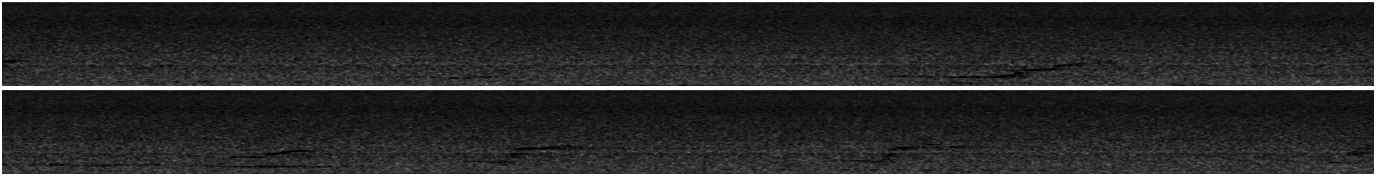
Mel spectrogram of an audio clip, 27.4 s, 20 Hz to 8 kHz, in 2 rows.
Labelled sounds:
10.6	10.9	humpback whale, 0.80 to 0.86 kHz
16.4	16.8	humpback whale, 0.80 to 0.93 kHz
18.8	19.3	humpback whale, 0.86 to 1.1 kHz
22.6	22.9	humpback whale, 0.86 to 1.0 kHz

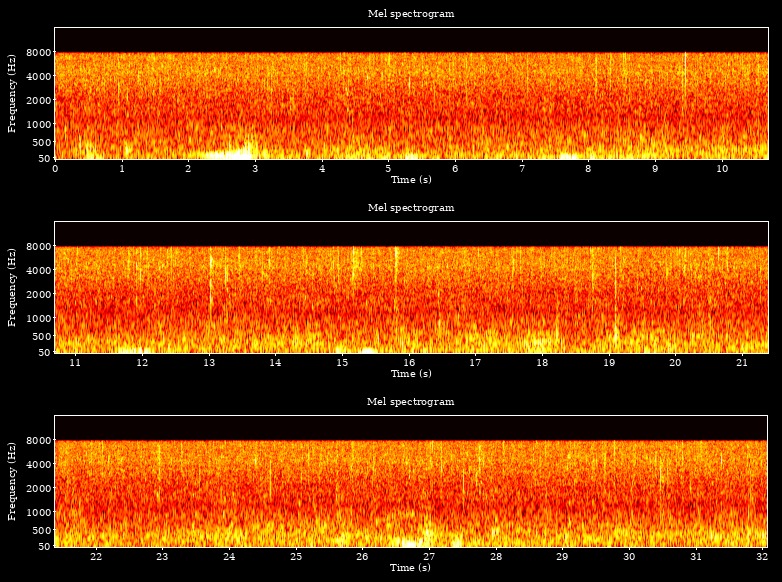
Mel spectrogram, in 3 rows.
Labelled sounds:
26.5	26.8	humpback whale, 0.88 to 1.0 kHz

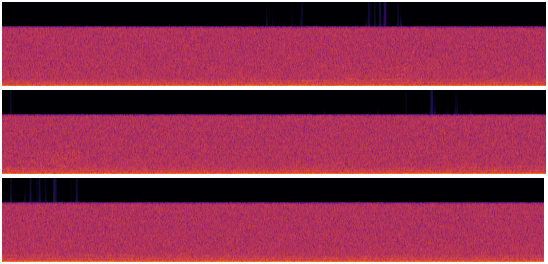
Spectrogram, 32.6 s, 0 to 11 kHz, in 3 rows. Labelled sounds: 6.9	8.1	killer whale, 0.83 to 1.1 kHz

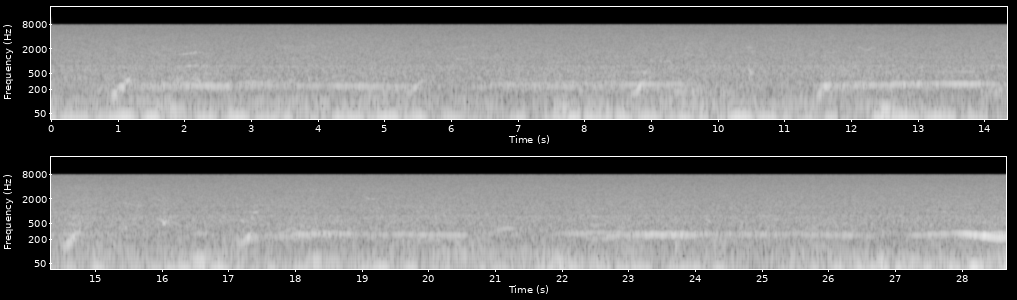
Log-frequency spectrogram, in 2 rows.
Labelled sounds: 1.9	2.3	humpback whale, 1.4 to 1.7 kHz

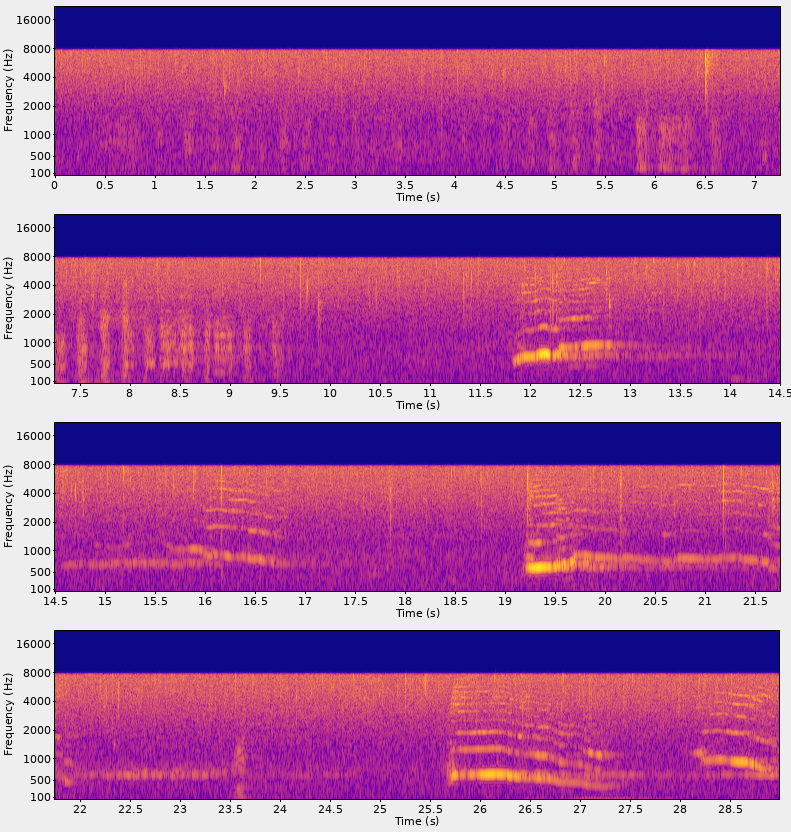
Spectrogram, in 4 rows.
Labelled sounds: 11.9	12.9	humpback whale, 0.78 to 4.8 kHz
15.0	16.8	humpback whale, 0.78 to 4.5 kHz
19.2	21.7	humpback whale, 0.78 to 4.8 kHz
25.7	27.4	humpback whale, 0.78 to 3.8 kHz
28.1	28.9	humpback whale, 0.78 to 5.0 kHz

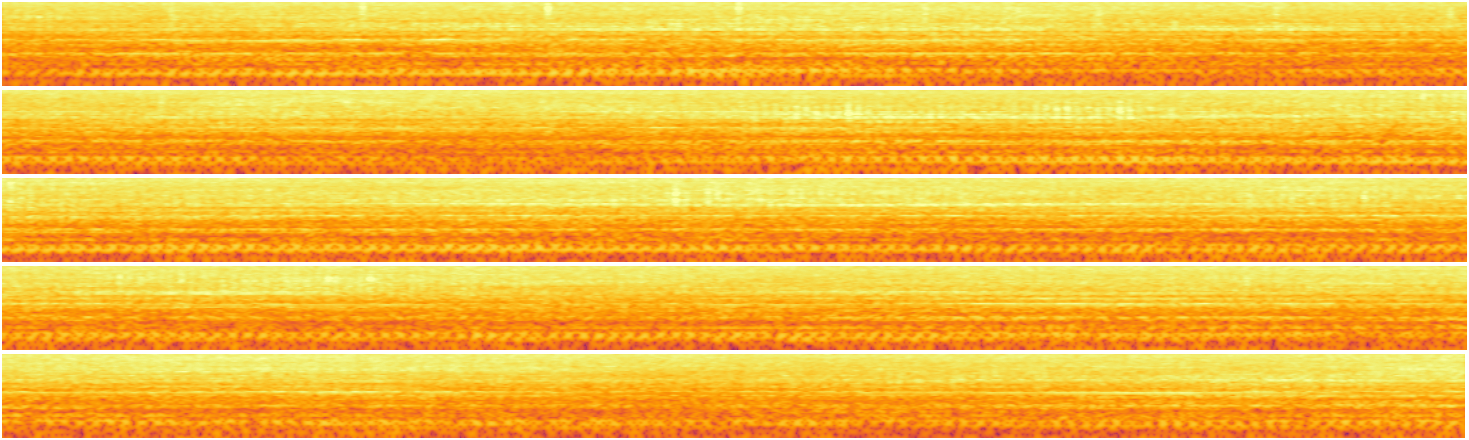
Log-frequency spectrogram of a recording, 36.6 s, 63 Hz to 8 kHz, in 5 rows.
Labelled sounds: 3.2	3.5	vessel noise, 2.6 to 2.9 kHz
26.8	27.1	vessel noise, 0.86 to 0.96 kHz

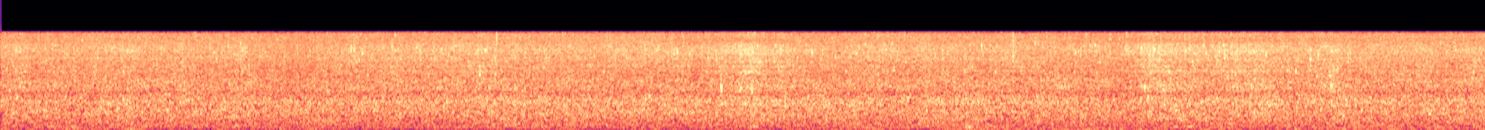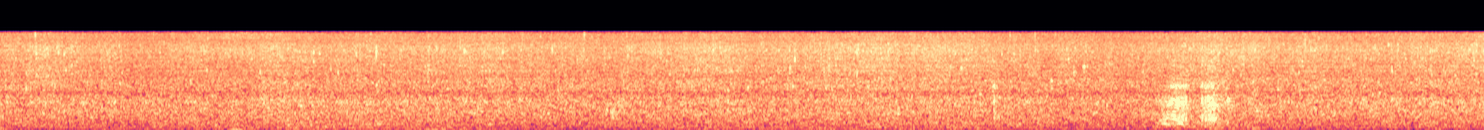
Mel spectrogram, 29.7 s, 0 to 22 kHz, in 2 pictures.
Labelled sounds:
26.5	26.8	croaking sound likely from a nearby submerged object, 1.4 to 1.5 kHz

